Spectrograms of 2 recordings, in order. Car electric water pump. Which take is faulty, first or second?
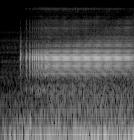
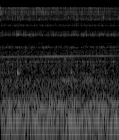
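first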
